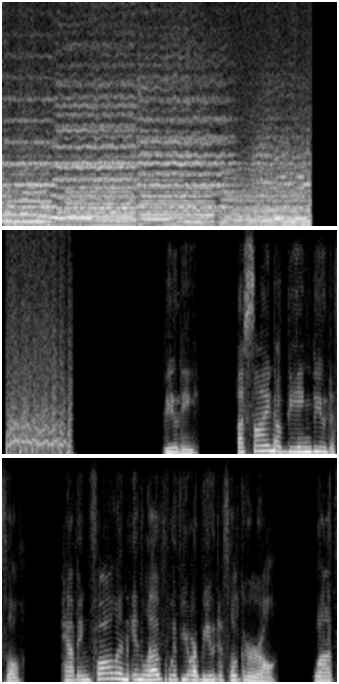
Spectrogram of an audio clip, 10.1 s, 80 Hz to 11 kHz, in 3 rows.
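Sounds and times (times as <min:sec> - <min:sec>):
logo music: 0:00.0 - 0:03.1
record scratch sound effect: 0:03.4 - 0:04.1.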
